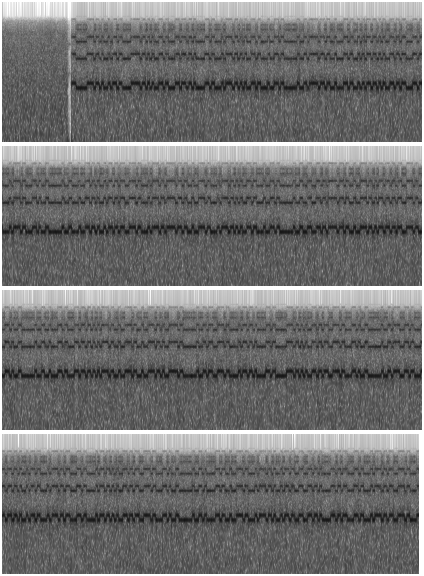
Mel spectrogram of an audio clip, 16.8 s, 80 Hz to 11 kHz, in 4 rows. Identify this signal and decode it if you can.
Two-tone teleprinter signal, about 170 Hz shift.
